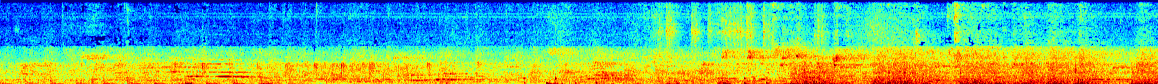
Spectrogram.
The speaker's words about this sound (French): Manqué pour le premier lancer franc du joueur de Saint-Quentin.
